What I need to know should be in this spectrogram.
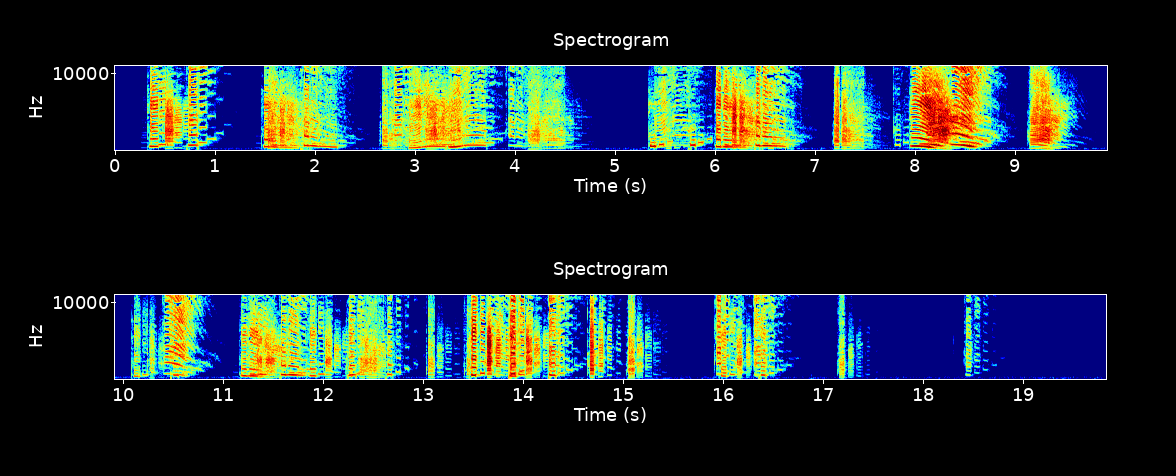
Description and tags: Recording of a kazoo with delay added. Sounds like droid conversation.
